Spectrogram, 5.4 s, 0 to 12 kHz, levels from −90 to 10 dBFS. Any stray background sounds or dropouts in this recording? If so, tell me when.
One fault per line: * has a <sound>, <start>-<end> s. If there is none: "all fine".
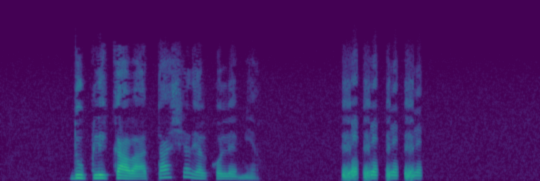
* has a laugh, 3.4-4.2 s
